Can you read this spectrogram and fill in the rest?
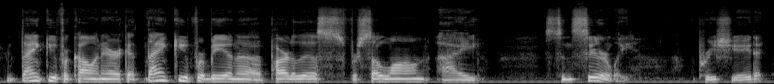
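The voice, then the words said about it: Southern Appalachian American accent. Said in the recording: “Is it Southern or is it Appalachian? It sounds Southern... I think it's Southern... It's not Southern. It's Appalachian... my accent”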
